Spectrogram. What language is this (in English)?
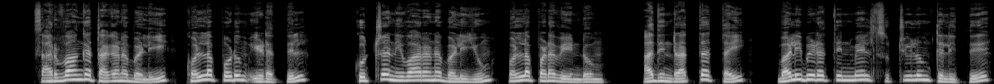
Tamil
